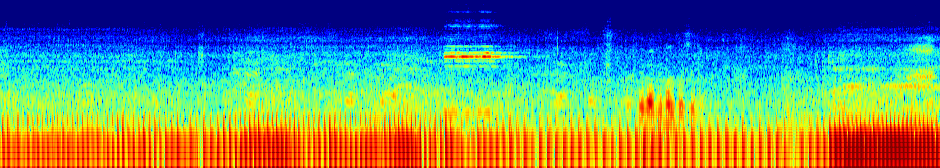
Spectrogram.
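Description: A motorcycle engine idles close up while being parked in shade, with a steady chugging rumble, some clattering and a brief rev near the end.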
